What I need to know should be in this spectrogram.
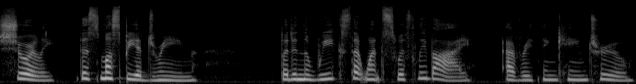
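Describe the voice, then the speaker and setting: In a very clean recording with a silent background, a woman with a plain, everyday voice speaks at fairly high pitch and a moderate pace, with ordinary pitch variation. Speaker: audiobook narrator. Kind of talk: audiobook narration of a children's composer biography.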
